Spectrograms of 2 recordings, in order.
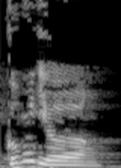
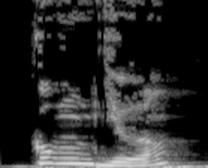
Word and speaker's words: cung dưỡng: Vấn đề cúng dường đọc cho đúng thì nên đọc là cung dưỡng,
